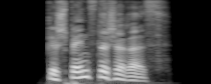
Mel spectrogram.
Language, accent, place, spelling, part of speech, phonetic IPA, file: German, Germany, Berlin, gespenstischeres, adjective, [ɡəˈʃpɛnstɪʃəʁəs], De-gespenstischeres.ogg
- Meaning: strong/mixed nominative/accusative neuter singular comparative degree of gespenstisch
